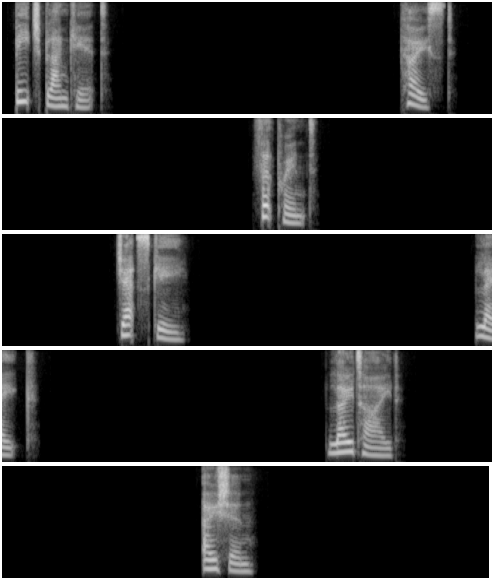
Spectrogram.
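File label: British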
